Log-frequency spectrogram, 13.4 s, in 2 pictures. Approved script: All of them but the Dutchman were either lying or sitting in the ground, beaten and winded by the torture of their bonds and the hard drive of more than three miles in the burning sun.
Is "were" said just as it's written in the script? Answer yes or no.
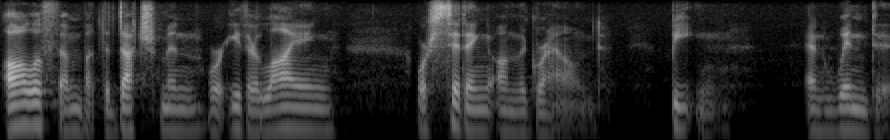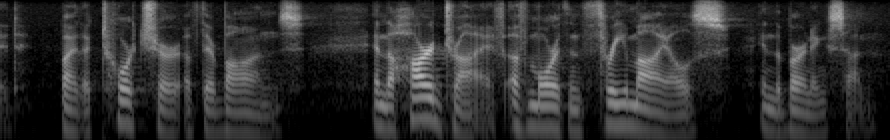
yes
